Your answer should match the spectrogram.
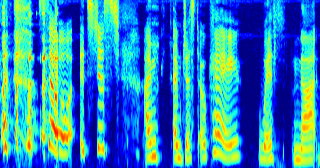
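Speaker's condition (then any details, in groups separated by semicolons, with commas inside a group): No condition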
